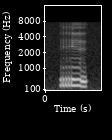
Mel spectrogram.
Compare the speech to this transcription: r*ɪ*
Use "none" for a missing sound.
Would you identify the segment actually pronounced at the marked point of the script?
ɪ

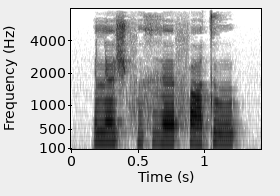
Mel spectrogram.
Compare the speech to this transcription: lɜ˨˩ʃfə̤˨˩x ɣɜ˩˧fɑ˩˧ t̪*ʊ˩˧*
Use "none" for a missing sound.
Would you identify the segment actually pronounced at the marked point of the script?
ʊ˩˧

